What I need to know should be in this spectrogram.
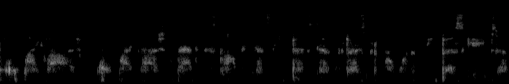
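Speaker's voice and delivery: whispered, barely held-back excitement. Looking through an old comic, holding back a scream, whispering. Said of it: "I had to whisper because I was gonna scream it".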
